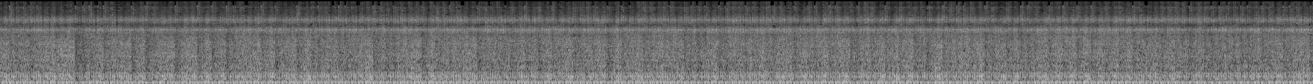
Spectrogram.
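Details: 1954 Gravely single-cylinder tractor, second cleaned carburetor, no choke, engine hot: uneven, ragged running never settling into a clean beat; black plug, owner suspects it is running too rich, unconfirmed.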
